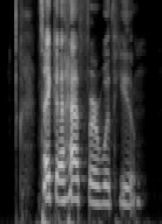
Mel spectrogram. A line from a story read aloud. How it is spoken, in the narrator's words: the Lord replied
